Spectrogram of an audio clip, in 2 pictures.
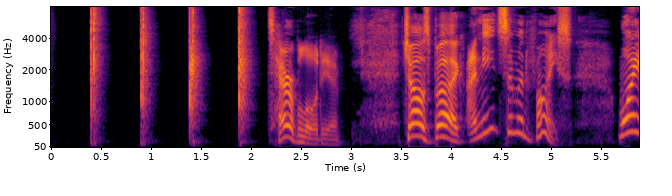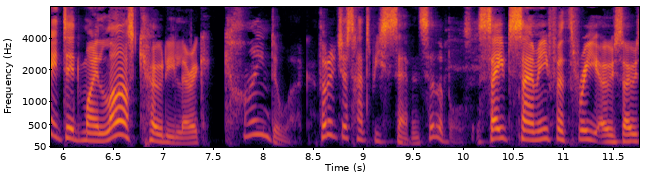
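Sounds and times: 
hand claps: 0.0s - 2.2s
speech: 2.2s - 11.7s.

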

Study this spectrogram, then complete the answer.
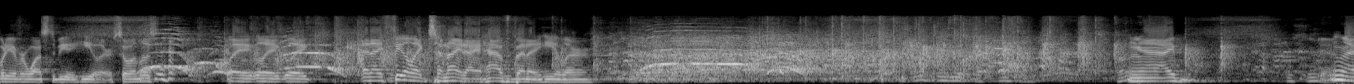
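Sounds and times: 
speech: 0.0s - 6.1s, 11.2s - 12.1s, 12.9s - 13.5s
laughter: 1.3s - 2.1s, 4.0s - 13.5s
whoops from the crowd: 1.5s - 2.3s, 2.9s - 3.4s, 6.4s - 8.1s
forced audience applause: 1.5s - 12.9s.

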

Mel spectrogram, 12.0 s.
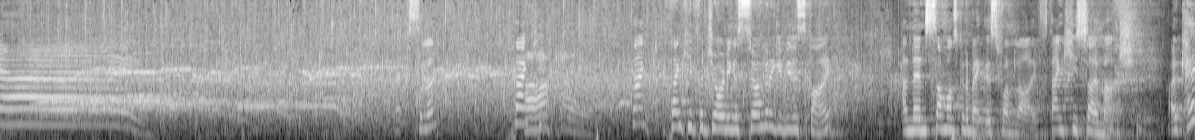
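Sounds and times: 
audience cheering: 0.0s - 8.6s
audience applause: 0.0s - 10.0s
speech: 4.2s - 11.9s.

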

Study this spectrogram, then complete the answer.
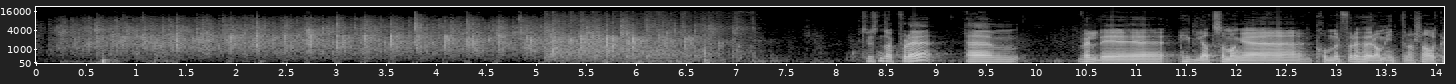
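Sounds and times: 
warm audience applause: 0.0s - 7.3s
speech: 8.3s - 14.0s.

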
